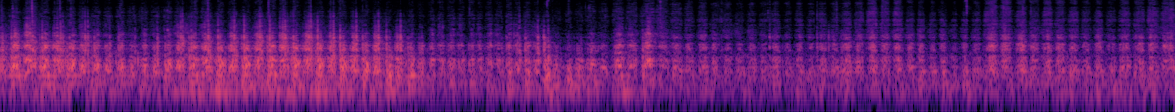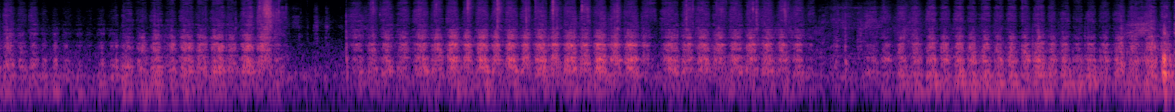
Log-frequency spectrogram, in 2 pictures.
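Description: A furniture transfer is rubbed firmly onto a wooden surface, giving a long scratchy scraping rub in repeated strokes with brief pauses, close and fairly quiet, no speech.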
